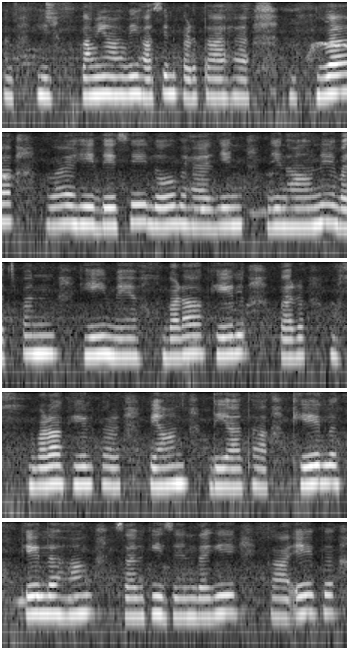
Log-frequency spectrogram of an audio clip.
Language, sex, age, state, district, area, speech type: Urdu, female, 30-45, Bihar, Khagaria, rural, spontaneous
